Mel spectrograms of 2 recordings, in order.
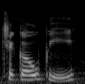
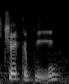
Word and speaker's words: Chicopee: So it's kind of sort of what it looks like, but it's not Chicopee. It's Chicopee.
